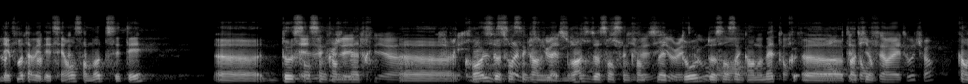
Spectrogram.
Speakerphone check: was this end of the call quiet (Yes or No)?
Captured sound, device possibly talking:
Yes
